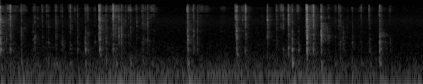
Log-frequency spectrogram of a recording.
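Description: Both hands type with their fingertips on a backlit laptop keyboard with plastic chiclet keys. The result is a quick, irregular run of short, dry, bright clicks with a brief pause mid-way, over a low, steady hum.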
